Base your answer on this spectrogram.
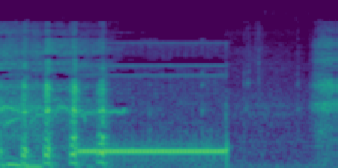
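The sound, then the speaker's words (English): Ringing on the line of an outgoing telephone call: a single steady electronic tone lasting about a second, followed by a short quiet gap. “Let's see if I can call out. I'm calling him now.”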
